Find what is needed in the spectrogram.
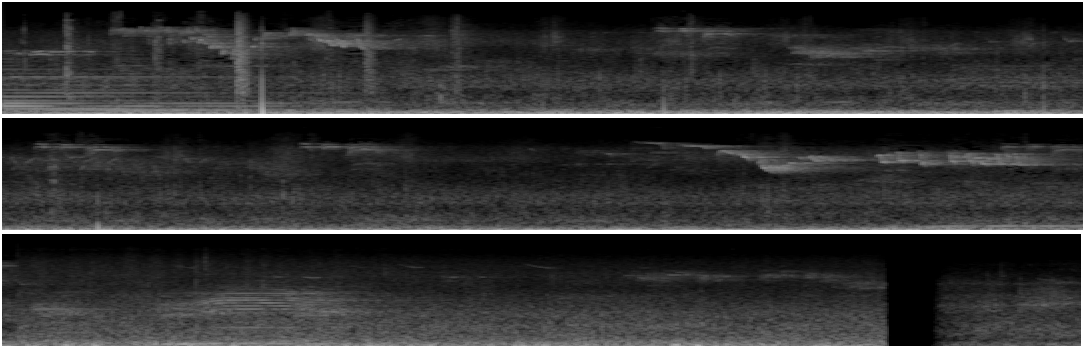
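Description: Several small birds singing and chirping in woodland, with short falling trills, over a steady low rumble; a strain of music trails off in the first second. The sound cuts off suddenly near the end.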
